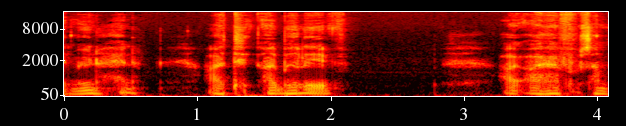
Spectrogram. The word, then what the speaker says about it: München: Maybe they have that Munich, what we say München.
